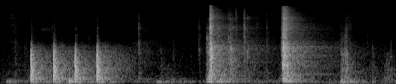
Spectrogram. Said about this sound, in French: On monte les escaliers qui craquent, on s'arrête au quatrième, on toque à la porte.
